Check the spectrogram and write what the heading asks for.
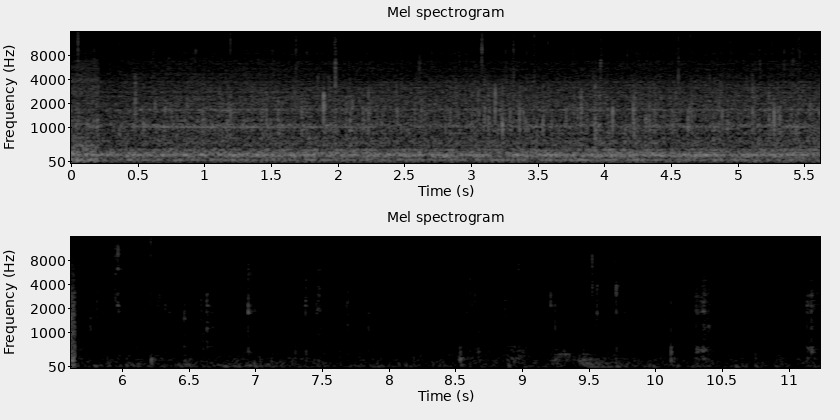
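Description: A pot of soup boiling on the stove, a steady rushing noise with a faint hum, cuts off abruptly about halfway through. It gives way to faint crunching and chewing as a raw green chili pepper is bitten and eaten.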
